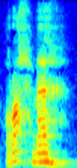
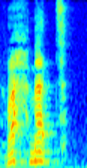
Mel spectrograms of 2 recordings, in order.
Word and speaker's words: rahmah: And sometimes you'll see the word rahmah and you pronounce it rahmah. But at other times you see it and you pronounce it rahmat. And you have to know when it's supposed to be read in those ways, when it's supposed to be explained.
